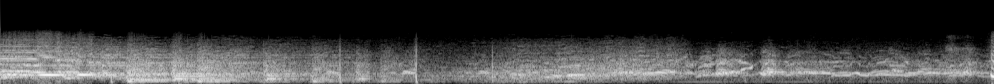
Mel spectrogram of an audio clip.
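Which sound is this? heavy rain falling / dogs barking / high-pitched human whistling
dogs barking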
